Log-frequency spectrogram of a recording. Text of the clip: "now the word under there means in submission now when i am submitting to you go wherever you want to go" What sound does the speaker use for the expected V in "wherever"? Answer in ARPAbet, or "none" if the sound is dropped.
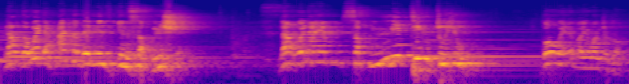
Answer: V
